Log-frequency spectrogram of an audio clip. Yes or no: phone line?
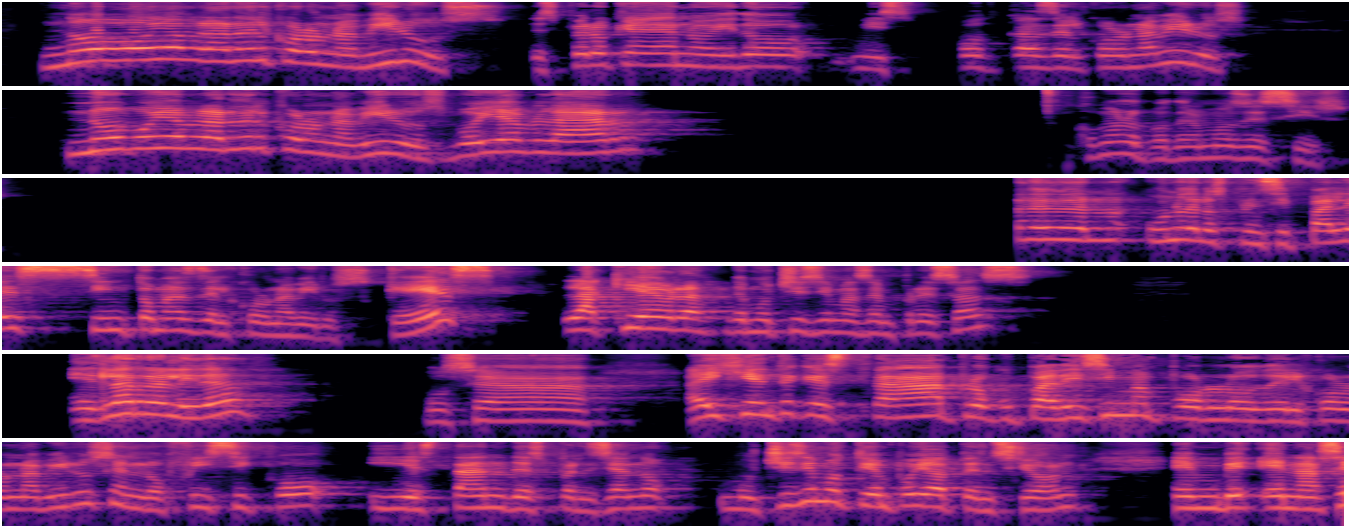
no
